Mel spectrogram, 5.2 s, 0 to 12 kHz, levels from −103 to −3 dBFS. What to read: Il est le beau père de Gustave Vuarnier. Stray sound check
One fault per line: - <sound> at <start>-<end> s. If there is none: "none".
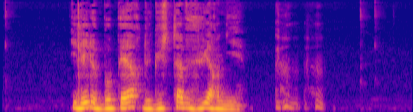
- cough at 3.4-4.1 s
